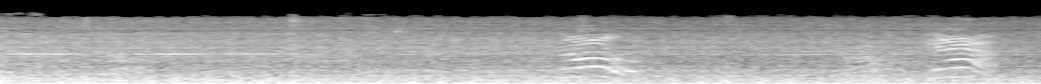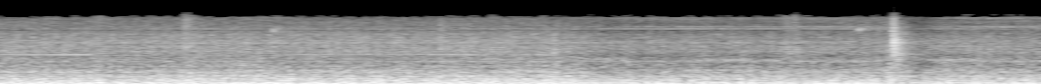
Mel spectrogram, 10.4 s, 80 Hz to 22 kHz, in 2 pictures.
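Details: 1995 Chevy OBS truck running: a heavy low rumble broken by a few sharp, isolated clunks at irregular intervals, cause unknown.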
